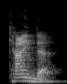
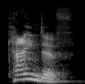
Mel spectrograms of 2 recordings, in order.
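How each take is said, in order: First: The word of is reduced to a. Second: The word of is said in full.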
